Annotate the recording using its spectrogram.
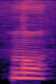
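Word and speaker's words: مُ: is Bish is a just think of it like a u sign so mean Bish is pronounced as Mo yeah me Bish Mo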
